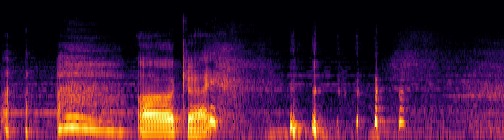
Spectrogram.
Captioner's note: chuckles again; chuckling way too much there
